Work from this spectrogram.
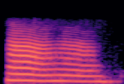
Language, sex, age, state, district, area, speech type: Hindi, female, 45-60, Uttar Pradesh, Azamgarh, urban, conversation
